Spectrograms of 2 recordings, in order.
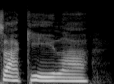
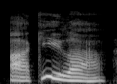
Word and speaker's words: Aquila: Aquila? No, it's Aquila. She knows I like to say her name, Aquila. Kind of rhymes with tequila.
